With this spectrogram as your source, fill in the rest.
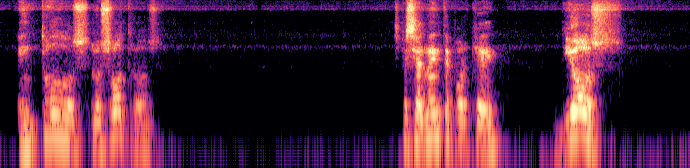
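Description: A man speaks calmly and clearly into a microphone in a small room.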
